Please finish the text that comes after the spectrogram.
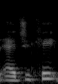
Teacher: because you have this D in between 2 vowel sounds, It often sounds a lot more like a J because we don't want to turn our voice off.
